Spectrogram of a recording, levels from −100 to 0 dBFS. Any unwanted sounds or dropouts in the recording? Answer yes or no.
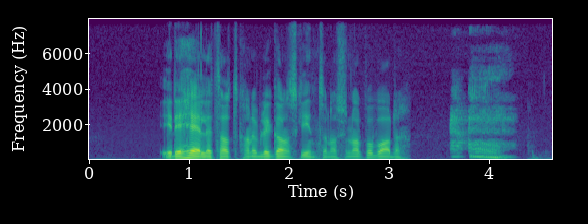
yes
